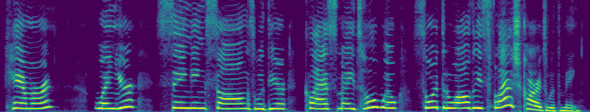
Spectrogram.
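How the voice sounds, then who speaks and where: A woman voicing fretful storybook relatives and neighbours, putting pleading, drawn-out questions to a little girl. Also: very high voice, animated, no echo, clean studio sound, pitched above the performer's own voice, full character voice. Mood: worried, pleading.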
